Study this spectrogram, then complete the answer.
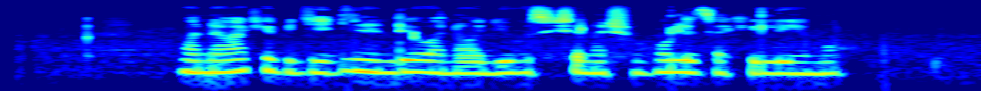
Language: Swahili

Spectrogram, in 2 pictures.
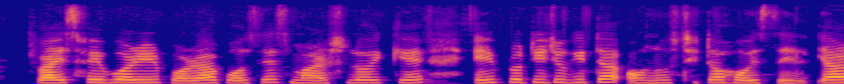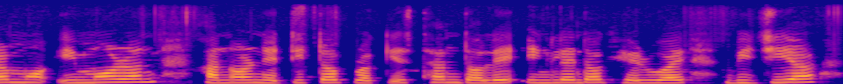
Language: Assamese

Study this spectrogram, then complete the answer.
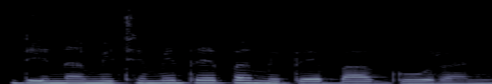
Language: Kikuyu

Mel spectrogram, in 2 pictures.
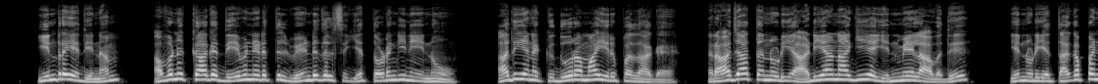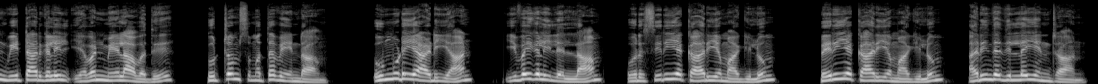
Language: Tamil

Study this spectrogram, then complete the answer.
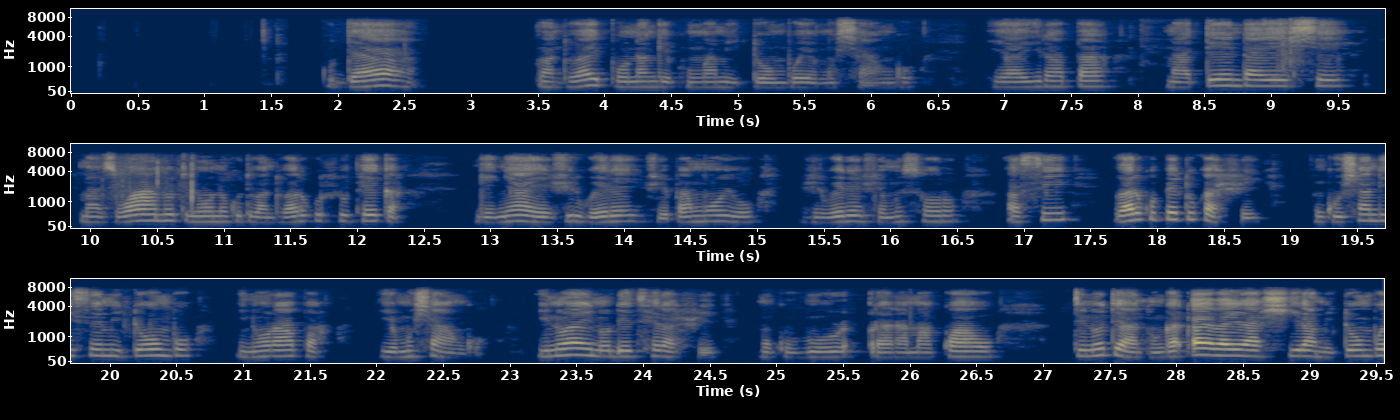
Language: Ndau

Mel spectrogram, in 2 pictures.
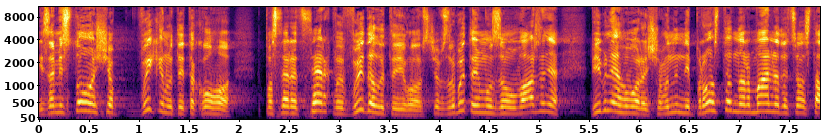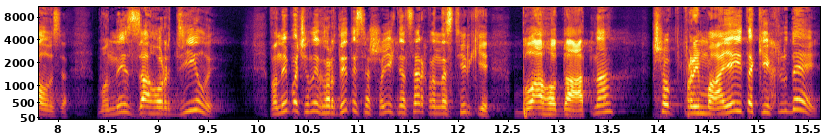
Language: Ukrainian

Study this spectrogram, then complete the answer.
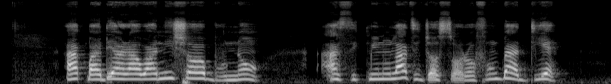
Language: Yoruba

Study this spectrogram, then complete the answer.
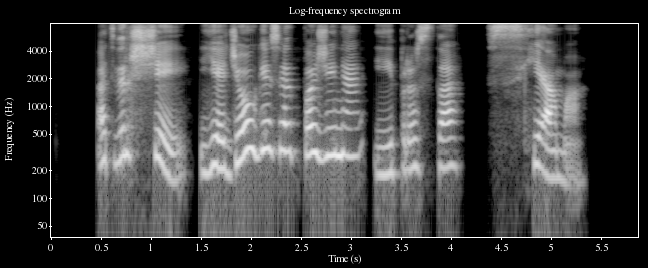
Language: Lithuanian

